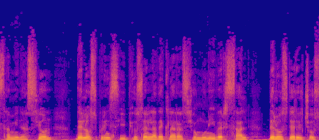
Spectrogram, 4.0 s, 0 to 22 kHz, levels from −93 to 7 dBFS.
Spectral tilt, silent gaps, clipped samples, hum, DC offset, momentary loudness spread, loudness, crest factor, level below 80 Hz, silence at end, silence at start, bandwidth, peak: -6 dB/octave; none; under 0.1%; none; under 0.1%; 6 LU; -23 LUFS; 16 dB; -50 dBFS; 0 s; 0 s; 17 kHz; -6 dBFS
